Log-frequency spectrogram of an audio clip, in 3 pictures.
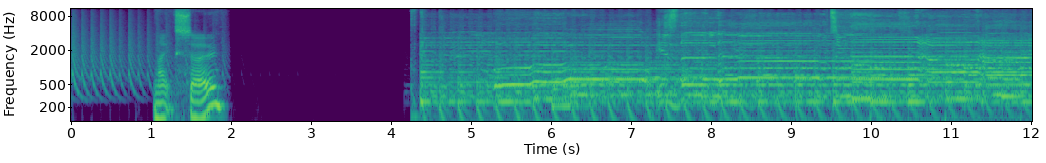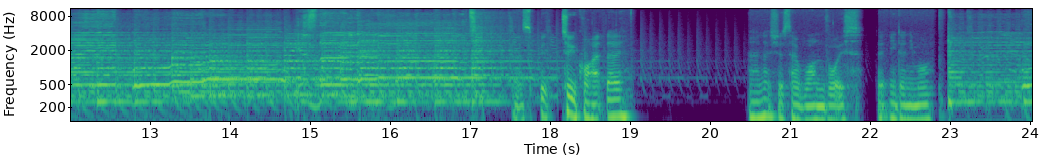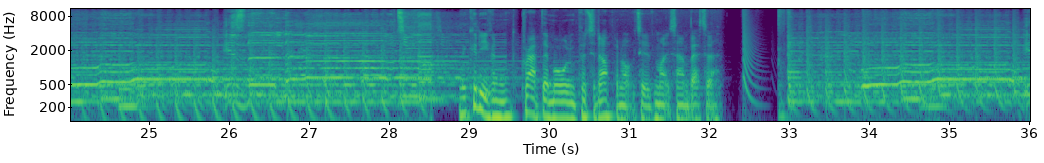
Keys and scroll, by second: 0.2 space, 3.5 space, 17.0 space, 18.8 0, 19.0 Return, 22.9 space, 28.4 space, 32.0 super+a, 32.3 shift+super+Up, 32.9 shift+space, 34.7 shift+Tab.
